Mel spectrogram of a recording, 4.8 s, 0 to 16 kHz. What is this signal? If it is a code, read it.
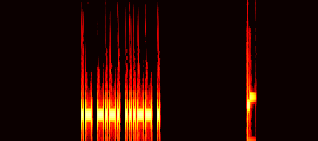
Morse code, heard as a keyed tone, about 37 wpm, 700 Hz. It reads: AC3E
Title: USA Call Signs - 4 Characters - 2x Character Spacing - 40wpm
